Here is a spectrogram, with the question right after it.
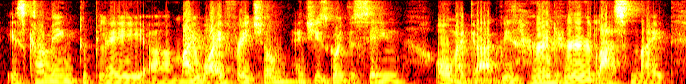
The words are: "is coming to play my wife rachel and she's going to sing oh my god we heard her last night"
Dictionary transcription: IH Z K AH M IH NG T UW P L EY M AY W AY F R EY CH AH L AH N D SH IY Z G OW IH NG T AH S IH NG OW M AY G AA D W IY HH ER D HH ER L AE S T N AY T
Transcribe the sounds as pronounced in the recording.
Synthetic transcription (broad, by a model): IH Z K AH M IH NG T UW P L EY M AY W AY F R EY CH AH L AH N SH IY Z G OW IH NG T AH S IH NG OW M AY G AA D W IY HH ER D HH ER L AE S T N AY T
